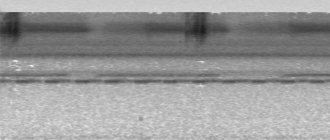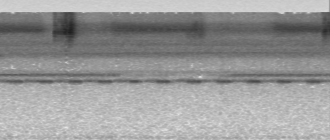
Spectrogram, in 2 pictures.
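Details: Cicadas in the wild: brief sizzling bursts and soft buzzing swells recur every few seconds against a steady, shrill insect hum.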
